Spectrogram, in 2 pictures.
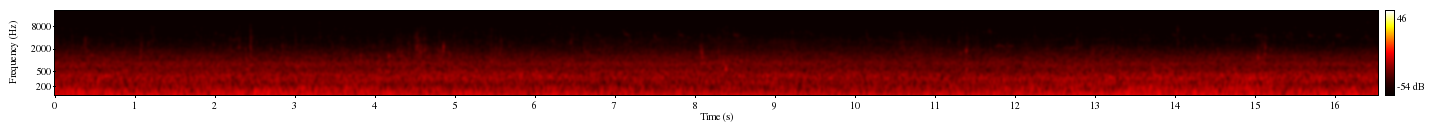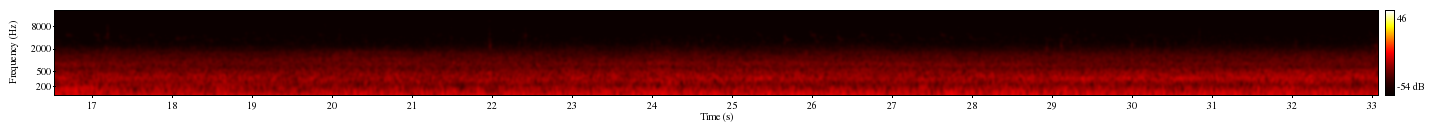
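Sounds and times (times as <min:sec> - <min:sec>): river water lapping against stone: 0:00.0 - 0:15.6.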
